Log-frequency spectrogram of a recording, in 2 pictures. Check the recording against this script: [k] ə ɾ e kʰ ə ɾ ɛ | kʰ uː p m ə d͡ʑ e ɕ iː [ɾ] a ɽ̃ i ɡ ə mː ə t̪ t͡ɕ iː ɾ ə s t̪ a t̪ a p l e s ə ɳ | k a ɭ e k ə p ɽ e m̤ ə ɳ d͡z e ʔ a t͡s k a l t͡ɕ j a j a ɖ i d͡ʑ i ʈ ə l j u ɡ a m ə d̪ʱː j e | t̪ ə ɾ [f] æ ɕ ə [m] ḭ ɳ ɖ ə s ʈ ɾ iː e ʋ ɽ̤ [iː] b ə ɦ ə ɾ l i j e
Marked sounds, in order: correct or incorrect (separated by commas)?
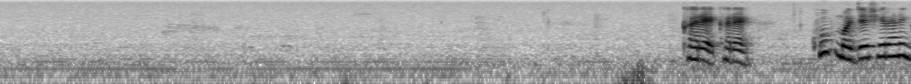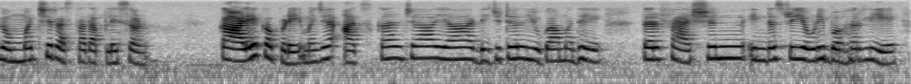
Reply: incorrect, correct, correct, incorrect, correct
